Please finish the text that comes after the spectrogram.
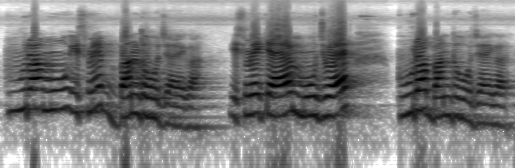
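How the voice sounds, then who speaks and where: Her voice sits high with a fairly bright tone as she teaches Hindi grammar for an exam. Between dictated notes she quizzes the class, supplies the answers herself, and repeats important terms rhetorically.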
